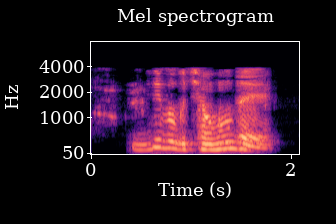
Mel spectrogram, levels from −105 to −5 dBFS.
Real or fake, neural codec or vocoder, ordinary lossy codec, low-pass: real; none; AAC, 16 kbps; 7.2 kHz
